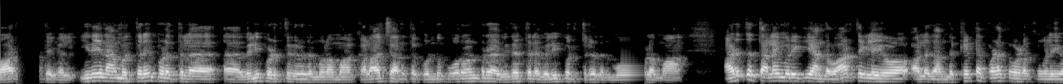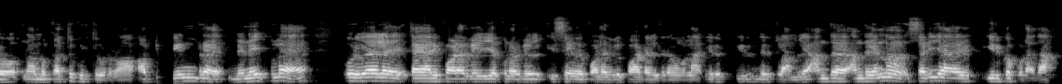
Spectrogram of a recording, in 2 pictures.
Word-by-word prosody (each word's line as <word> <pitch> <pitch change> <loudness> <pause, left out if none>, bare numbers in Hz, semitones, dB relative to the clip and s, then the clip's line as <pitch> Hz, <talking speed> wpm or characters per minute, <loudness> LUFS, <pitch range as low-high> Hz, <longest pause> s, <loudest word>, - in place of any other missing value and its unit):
வார்த்தைகள், 115 -2 -1 0.2
இதை 165 +3 +3
நாம 150 -2 +2
திரைப்படத்துல 155 -4 +1 0.4
அ - - +2 0.2
வெளிப்படுத்துவதன் 135 -5 -1
மூலமா 115 0 -1
கலாச்சாரத்த 135 +3 +1
கொண்டு 120 +2 -3
போறோன்ற 145 +2 +1
விதத்துல 135 -1 0
வெளிப்படுத்துறதன் 120 -4 -3
மூலமா 110 -1 -4 0.6
அடுத்த - - +1
தலைமுறைக்கு 160 -1 +2
அந்த - - +1
வார்த்தைகளையோ! 150 -5 +3 0.2
அல்லது 125 0 +1
அந்த 120 0 -3
கெட்ட 160 0 0
பழக்க 160 +1 +1
வழக்கங்களையோ! 125 -2 0 0.2
நம்ம 125 -1 -2
கத்து 125 +5 -1
குடுத்துட்றோம். 110 -5 -5
அப்பிடின்ற 155 0 -5 0.4
நினைப்புல 160 +5 0 0.7
ஒருவேளை 165 0 +5 0.3
தயாரிப்பாளர்கள், 135 -2 +3
இயக்குனர்கள் 125 -2 0 0.2
இசை - - -4
அமைப்பாளர்கள் 115 -2 -1
பாடல் 115 -1 +1
எழுதுறவுங்கலாம் 110 0 -6
இரு 240 - -3 0.2
இருந்திருக்கலாம்ல. 120 -2 -5 0.2
அந்த 140 +1 0 0.2
அந்த 145 +1 -2
எண்ணம் 165 -1 +1
சரியா 160 +1 +3 0.2
இ - - -9 0.2
இருக்க 145 - -2
கூடாதா? 115 0 -1
135 Hz, 120 wpm, -13 LUFS, 120-155 Hz, 0.7 s, ஒருவேளை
